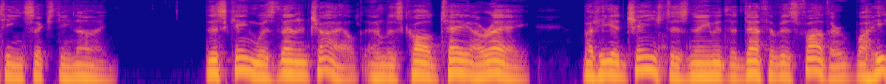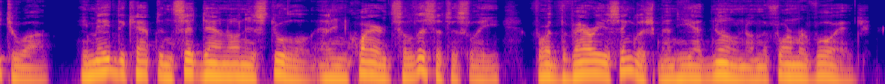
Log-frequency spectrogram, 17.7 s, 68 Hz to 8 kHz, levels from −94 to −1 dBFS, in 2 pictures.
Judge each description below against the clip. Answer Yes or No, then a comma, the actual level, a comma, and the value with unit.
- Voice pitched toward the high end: No, low, 110 Hz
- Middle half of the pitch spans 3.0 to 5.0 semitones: Yes, average, 4.6 semitones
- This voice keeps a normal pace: Yes, average, 160 wpm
